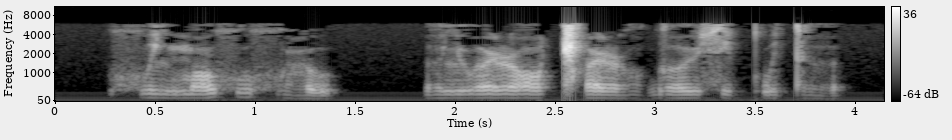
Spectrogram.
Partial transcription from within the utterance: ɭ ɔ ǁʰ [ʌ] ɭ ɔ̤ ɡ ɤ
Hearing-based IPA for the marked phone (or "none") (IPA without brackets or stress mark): ʌ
